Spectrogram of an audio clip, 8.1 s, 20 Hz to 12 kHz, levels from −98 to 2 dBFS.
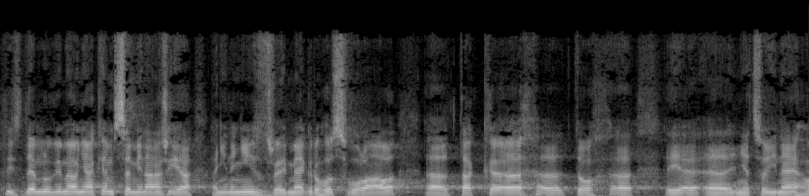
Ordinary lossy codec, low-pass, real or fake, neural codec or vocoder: MP3, 48 kbps; 9.9 kHz; fake; vocoder, 22.05 kHz, 80 mel bands, WaveNeXt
